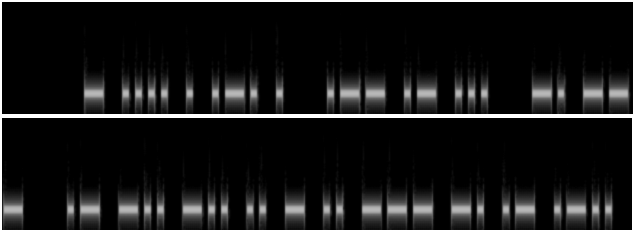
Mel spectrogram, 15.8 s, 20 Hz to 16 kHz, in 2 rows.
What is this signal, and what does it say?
Morse code, heard as a keyed tone, about 15 wpm, 700 Hz. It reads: THERE WAS NO ADDITIONAL
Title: Sentences from Top 1000 Words - Review Part 4 - 15wpm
